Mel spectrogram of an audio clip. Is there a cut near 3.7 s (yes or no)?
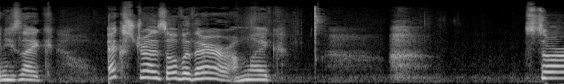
no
